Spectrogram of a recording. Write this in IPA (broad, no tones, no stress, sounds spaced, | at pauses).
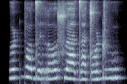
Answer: ʊ ʈ b ɔ d̪ ə r ɔ sʷ a d̪ a d ɔ ɖ u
